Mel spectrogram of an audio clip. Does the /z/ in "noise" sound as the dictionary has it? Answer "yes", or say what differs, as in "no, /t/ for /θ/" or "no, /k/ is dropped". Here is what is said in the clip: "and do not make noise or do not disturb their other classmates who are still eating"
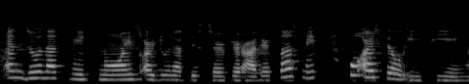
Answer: no, /s/ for /z/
